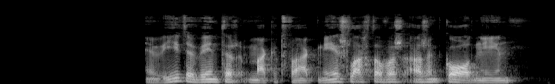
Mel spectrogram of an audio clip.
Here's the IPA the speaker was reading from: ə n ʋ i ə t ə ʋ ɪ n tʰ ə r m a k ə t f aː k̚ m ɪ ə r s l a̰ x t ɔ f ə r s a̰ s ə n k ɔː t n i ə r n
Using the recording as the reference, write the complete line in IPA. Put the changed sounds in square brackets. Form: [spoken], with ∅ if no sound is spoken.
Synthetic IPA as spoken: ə n ʋ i ə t ə ʋ ɪ n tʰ ə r m a k ə t f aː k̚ m ɪ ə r s l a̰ x t ɔ f ə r s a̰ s ə n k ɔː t n i ə [∅] n

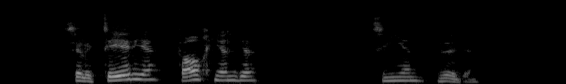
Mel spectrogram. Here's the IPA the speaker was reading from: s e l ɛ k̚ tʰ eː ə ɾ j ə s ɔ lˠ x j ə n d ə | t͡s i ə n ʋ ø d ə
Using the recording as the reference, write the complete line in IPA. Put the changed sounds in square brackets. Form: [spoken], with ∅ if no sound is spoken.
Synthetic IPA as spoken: s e l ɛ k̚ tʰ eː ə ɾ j ə [f] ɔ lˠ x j ə n d ə | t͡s i ə n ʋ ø d ə

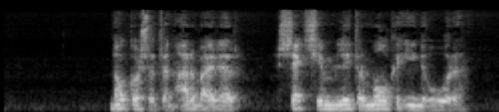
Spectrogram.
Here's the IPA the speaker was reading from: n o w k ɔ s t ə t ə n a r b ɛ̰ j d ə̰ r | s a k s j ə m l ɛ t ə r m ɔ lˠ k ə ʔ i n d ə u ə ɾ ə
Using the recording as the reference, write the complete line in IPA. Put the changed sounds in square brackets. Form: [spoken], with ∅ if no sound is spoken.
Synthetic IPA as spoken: n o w k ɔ s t ə t ə n a r b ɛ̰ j d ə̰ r | s [ɛ] k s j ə m l [i] t ə r m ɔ lˠ k ə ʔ i n d ə u ə ɾ ə

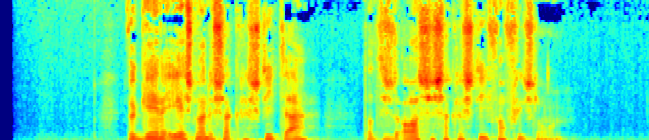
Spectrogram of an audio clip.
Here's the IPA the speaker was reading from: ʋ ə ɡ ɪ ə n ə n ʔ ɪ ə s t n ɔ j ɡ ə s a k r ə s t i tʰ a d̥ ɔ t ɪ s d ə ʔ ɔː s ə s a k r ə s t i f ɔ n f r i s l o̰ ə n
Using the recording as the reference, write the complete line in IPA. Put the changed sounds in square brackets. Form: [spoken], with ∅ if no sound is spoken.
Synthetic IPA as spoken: ʋ ə ɡ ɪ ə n ə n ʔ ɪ ə s t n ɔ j [d] ə s a k r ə s t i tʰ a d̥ ɔ t ɪ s d ə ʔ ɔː s ə s a k r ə s t i f ɔ n f r i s l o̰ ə n

